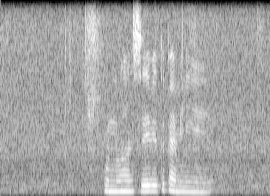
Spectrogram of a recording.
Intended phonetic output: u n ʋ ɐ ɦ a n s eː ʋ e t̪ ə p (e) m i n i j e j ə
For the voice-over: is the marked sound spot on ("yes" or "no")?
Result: no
